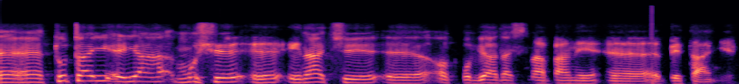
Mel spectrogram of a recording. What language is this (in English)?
Polish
